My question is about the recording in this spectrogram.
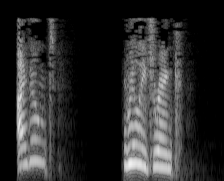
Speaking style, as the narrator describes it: I sputter

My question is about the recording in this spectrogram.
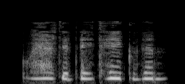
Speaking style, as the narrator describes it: She cried, the wail only a whisper against the wall of his chest

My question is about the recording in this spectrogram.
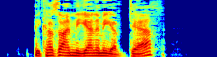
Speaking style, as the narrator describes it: Cole snapped

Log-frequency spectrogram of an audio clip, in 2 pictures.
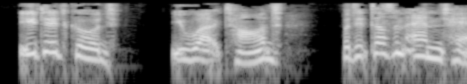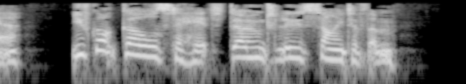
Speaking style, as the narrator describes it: saying in a flat tone

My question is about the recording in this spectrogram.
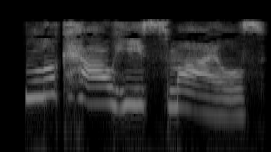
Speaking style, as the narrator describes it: he shouted

